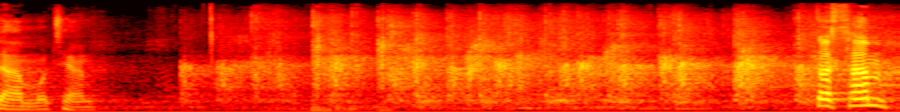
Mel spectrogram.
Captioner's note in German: Beifall SPD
